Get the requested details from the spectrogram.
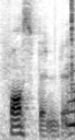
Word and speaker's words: Fassbinder: Fassbinder.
